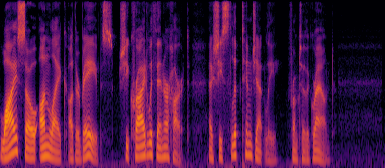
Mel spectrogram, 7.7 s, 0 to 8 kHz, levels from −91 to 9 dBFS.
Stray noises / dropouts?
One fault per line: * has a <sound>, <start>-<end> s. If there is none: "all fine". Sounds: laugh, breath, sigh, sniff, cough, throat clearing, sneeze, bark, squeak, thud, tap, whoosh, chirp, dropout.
all fine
